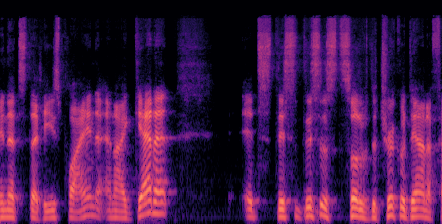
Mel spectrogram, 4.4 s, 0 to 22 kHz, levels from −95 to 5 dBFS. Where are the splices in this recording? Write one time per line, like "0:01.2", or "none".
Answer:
none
